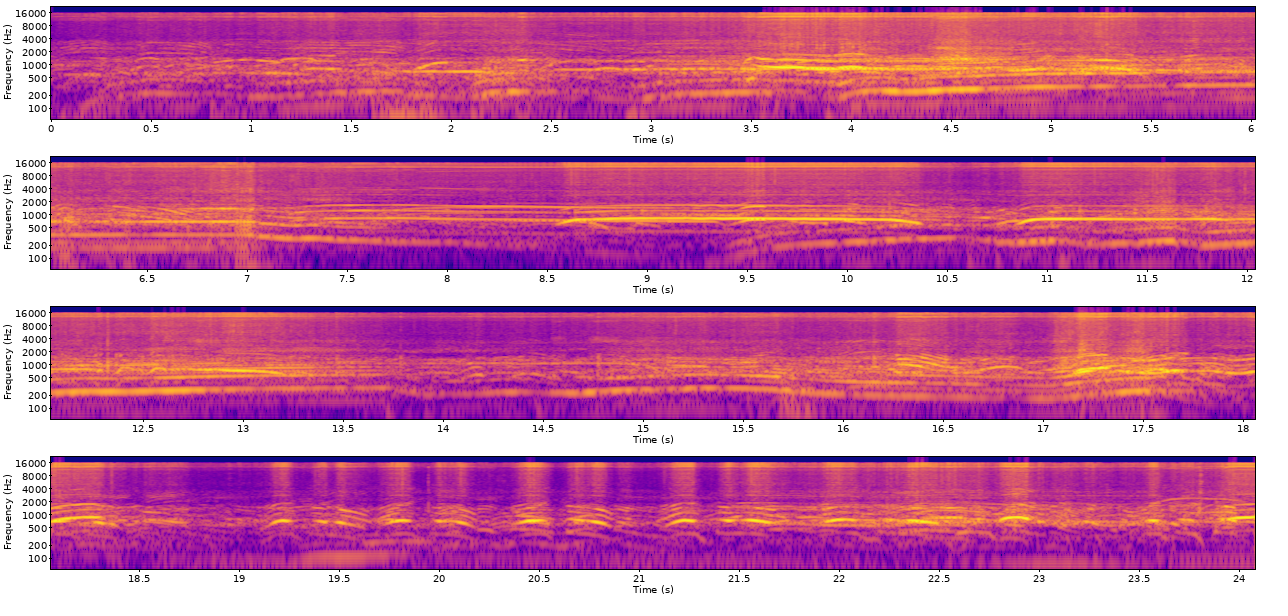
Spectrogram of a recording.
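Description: A rally car engine roars and revs up and down as the car races past.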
